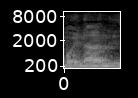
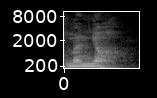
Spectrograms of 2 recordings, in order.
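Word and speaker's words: Maignan: I was actually talking to a lot of French people at work today, and the way to pronounce Mike Moynan is Magnon.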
